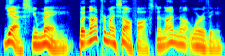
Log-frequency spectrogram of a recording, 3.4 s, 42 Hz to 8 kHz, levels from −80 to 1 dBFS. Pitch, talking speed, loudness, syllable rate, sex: 115 Hz, 175 wpm, -19 LUFS, 4.4 syllables/s, male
